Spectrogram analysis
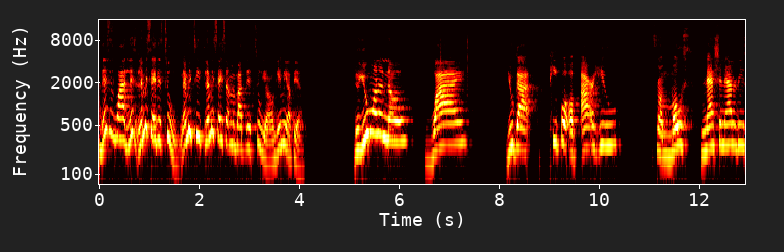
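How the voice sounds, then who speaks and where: A high-voiced woman, chatting casually with her stream audience. Her delivery is loud and emphatic, and she keeps repeating her punchlines. Her pitch swings widely as she talks to viewers by name. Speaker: livestream host reacting to history content. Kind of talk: casual reaction chat with viewers.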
